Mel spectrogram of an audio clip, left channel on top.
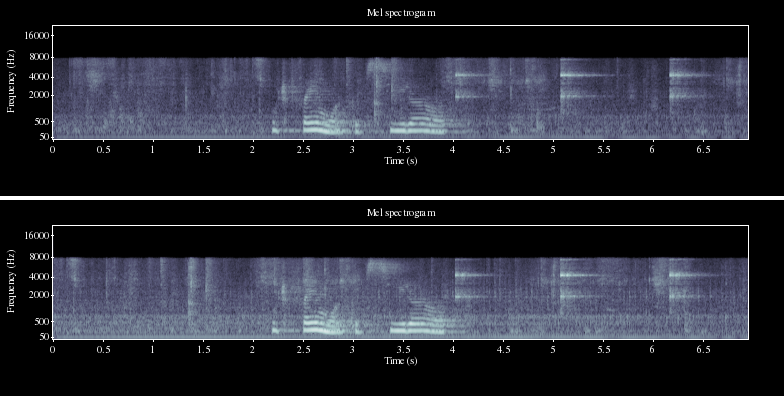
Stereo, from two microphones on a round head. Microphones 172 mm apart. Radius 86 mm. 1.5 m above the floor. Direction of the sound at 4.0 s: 30° right (ahead or behind).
